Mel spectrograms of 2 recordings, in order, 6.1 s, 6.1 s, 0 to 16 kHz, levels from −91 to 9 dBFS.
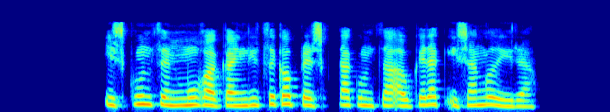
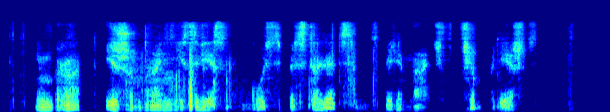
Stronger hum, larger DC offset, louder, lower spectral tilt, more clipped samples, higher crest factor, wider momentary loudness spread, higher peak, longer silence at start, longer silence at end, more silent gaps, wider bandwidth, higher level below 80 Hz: neither; neither; first, -24 LUFS vs -40 LUFS; about the same, -4.5 dB/octave vs -3.5 dB/octave; neither; second, 18 dB vs 30 dB; second, 7 LU vs 13 LU; first, -6 dBFS vs -12 dBFS; first, 1.05 s vs 0.35 s; about the same, 0.75 s vs 0.75 s; second, 3.32-3.39 s vs 0.84-0.92 s, 1.01-1.05 s, 2.85-2.89 s, 3.80-3.85 s, 4.55-4.59 s, 4.82-4.89 s; about the same, 7.8 kHz vs 8 kHz; second, -74 dBFS vs -64 dBFS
